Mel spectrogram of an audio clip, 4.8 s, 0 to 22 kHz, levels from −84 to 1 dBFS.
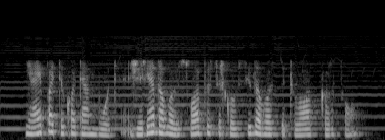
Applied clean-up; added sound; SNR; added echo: none; Insect; 17 dB; reverberation time 0.2 s.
